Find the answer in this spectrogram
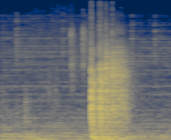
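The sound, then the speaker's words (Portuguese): A door is forced open with a shoulder: one heavy, abrupt thud with a brief rattling crash that fades within half a second, over a low background hum. No one speaks. “Se o resultado for igual ou menor que sua habilidade, você arromba a porta se o resultado for maior que a sua habilidade, a porta permanece fechada e você perde um ponto de energia pelo ombro machucado.”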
